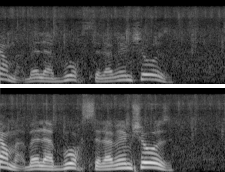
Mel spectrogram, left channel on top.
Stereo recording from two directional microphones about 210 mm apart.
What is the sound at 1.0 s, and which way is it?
Speech, 35° right (ahead or behind).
